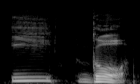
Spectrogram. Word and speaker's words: Igor: This is Igor. Pronounced E-Gore."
